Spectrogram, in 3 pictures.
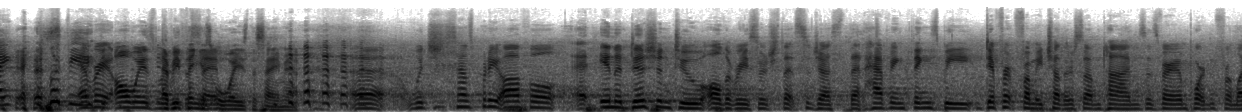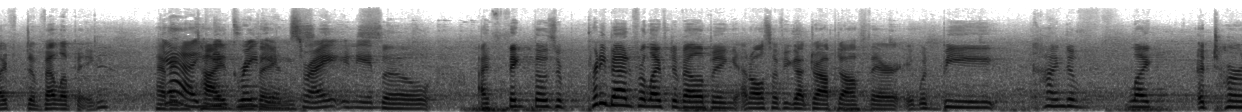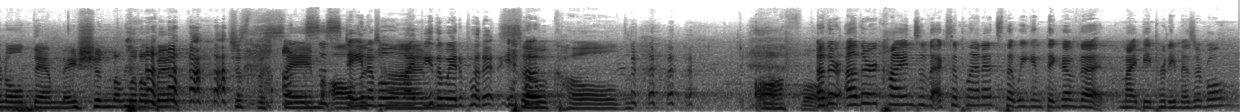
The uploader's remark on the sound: In a special bonus edition of Dead Planets Society, recorded on stage in front of an audience at New Scientist Live.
